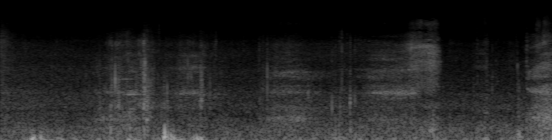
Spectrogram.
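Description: An older man speaks quietly close to the microphone.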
